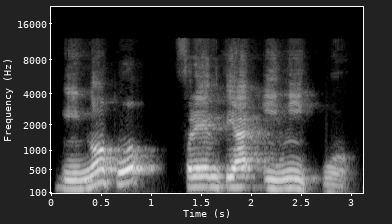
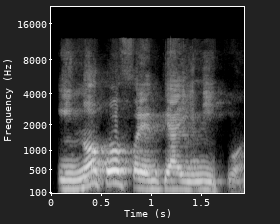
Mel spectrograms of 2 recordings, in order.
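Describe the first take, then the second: First: Inocuo and inicuo said slowly, each vowel marked; slow down to set inocuo against inicuo; slow contrasting pronunciation. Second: Said in the usual way. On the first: Shown as a demonstration. (inocuo e inicuo pronunciados despacio) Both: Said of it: "lo que nos interesa es la pronunciación".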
